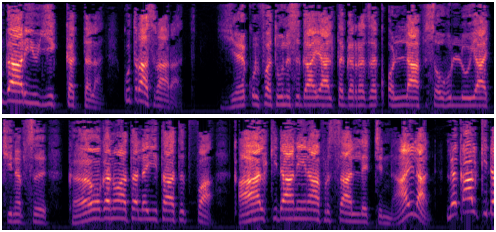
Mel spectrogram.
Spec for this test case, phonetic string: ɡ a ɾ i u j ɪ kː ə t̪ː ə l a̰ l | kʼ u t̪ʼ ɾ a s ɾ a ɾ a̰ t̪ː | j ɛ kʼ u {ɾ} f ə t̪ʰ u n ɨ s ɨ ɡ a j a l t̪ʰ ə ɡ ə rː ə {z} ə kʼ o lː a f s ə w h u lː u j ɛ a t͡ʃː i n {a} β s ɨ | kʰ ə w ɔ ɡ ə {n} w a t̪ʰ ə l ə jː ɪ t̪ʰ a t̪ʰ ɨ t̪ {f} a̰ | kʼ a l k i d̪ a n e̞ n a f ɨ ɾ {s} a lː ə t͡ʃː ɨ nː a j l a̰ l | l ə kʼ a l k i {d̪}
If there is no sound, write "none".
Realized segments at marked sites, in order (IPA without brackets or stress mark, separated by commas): l, z, ə, n, f, s, d̪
